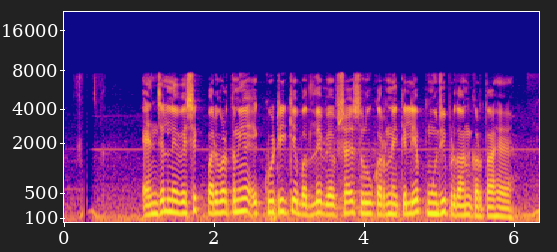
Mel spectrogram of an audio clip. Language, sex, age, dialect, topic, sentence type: Hindi, male, 18-24, Kanauji Braj Bhasha, banking, statement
